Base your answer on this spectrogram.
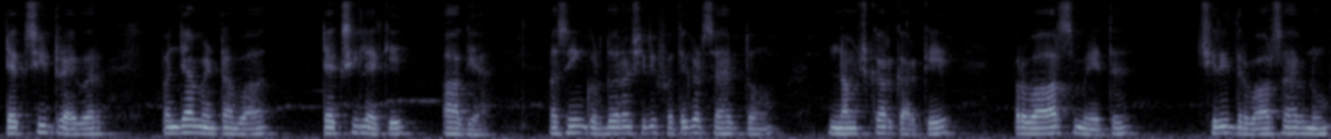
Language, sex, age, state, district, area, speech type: Punjabi, male, 30-45, Punjab, Fatehgarh Sahib, rural, spontaneous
